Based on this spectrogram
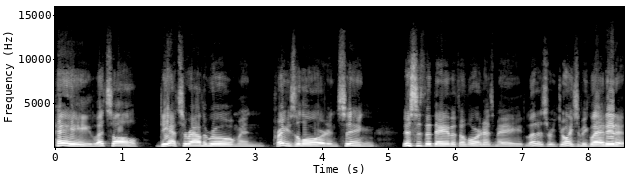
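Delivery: loud, happy, hearty voice. Giving an example of what not to say in a hospital room: loud, happy voice. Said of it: "say in a loud, happy voice".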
